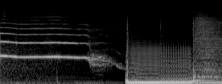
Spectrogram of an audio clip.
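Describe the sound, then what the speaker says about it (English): A girl's shrill scream on finding a dead body in the 1981 film Scream, first a long high wail that drops off, then a harsh loud burst with low booming music hits under it. "Everyone wakes up when this girl starts screaming after finding the dead body."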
